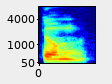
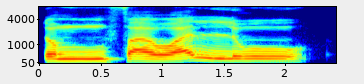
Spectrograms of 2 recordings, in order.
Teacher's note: Tum terus tutup bibir dan baru buka balik semula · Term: izhar syafawi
